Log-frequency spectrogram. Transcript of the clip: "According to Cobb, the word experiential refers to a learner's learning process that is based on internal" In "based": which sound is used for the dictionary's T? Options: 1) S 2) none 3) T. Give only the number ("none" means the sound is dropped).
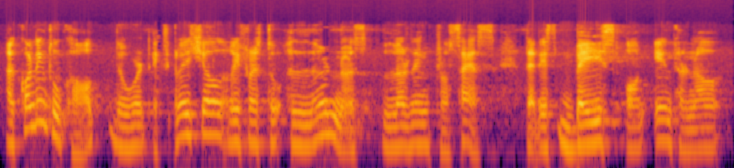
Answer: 3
